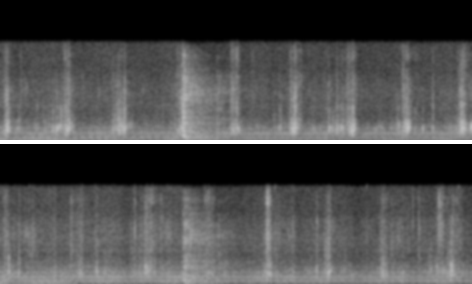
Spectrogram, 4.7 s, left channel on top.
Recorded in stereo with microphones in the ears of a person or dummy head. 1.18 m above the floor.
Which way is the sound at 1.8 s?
45° left (ahead or behind).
